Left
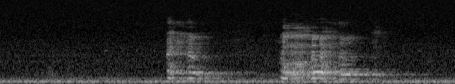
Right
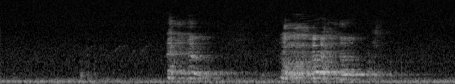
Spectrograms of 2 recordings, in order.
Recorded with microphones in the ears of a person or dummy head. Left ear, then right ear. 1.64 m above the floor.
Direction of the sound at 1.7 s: 40° left (ahead or behind).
